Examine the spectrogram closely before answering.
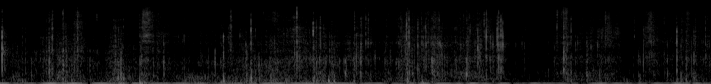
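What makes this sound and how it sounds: A thin white plastic shower cap with green print is scrunched, scratched and crinkled with long nails. A steady, quiet stream of bright, crackling crinkles and sharp scratches runs throughout, over a low rumble.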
